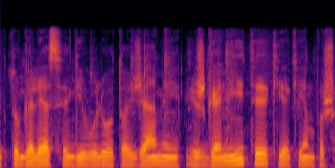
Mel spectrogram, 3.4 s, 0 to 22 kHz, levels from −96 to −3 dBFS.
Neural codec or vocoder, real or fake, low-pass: none; real; 10.8 kHz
